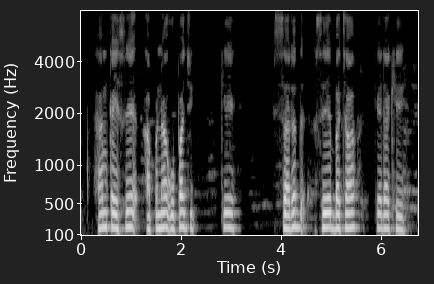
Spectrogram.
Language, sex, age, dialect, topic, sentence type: Magahi, male, 25-30, Western, agriculture, question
